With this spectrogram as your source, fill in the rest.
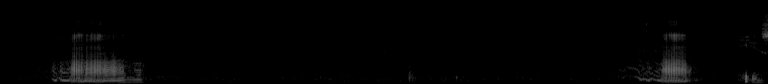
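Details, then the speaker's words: A 14-year-old Shih Tzu dog, deeply asleep, gives two loud, rattly, buzzing snores about six seconds apart, with quiet breathing between; snoring. "his dog has learned how to uh mimic it but he's dead asleep listen to him go snoring dog"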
